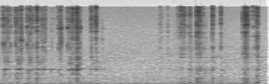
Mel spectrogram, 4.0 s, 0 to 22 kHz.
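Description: A white fork held in the fingers scrapes and plucks the taut synthetic strings of a full-size tennis racket with a graphite frame lying flat, in a scratch-and-strum motion across the open string bed. Quick bursts of dry, bright clicks and scratches carry a faint ringing tone near 700 Hz. They come in two flurries with a quieter scratchy pause between them.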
